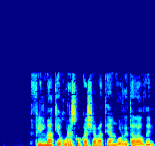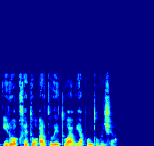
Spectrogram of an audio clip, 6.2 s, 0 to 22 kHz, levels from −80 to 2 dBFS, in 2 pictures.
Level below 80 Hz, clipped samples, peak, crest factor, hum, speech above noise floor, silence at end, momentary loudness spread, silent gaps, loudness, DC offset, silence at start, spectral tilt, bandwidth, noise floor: -72 dBFS; under 0.1%; -4 dBFS; 18 dB; none; 59 dB; 0.8 s; 12 LU; none; -21 LUFS; under 0.1%; 0.65 s; -5.5 dB/octave; 11.5 kHz; -79 dBFS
